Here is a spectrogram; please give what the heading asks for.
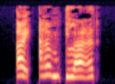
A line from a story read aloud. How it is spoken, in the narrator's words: I exclaimed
